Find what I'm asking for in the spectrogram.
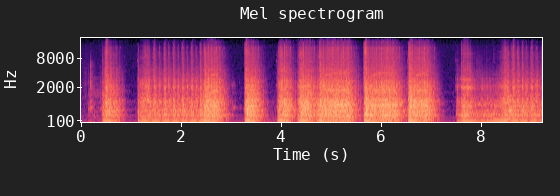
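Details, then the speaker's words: Near-new Bernette 610D serger before service, unthreaded, low speed: short bursts of low hum with rattling clatter; low-speed noise suspected to be just the motor, machine sounds better at full speed. "I think it's more maybe that low speed there. That might just be the motor more than anything."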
